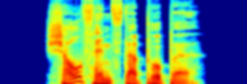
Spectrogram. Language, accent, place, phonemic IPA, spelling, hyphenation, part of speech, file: German, Germany, Berlin, /ˈʃaʊ̯fɛnstɐpʊpə/, Schaufensterpuppe, Schau‧fen‧ster‧pup‧pe, noun, De-Schaufensterpuppe.ogg
- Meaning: mannequin, dummy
